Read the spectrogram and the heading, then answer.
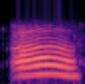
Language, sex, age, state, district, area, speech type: Assamese, female, 18-30, Assam, Barpeta, rural, conversation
